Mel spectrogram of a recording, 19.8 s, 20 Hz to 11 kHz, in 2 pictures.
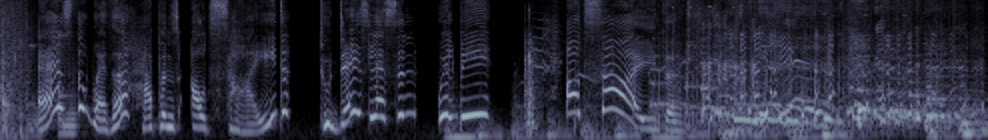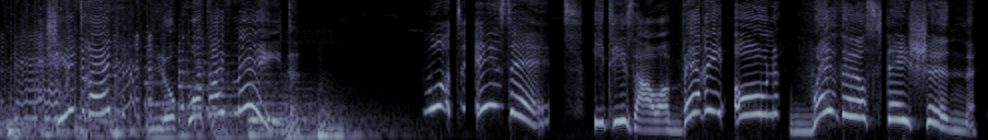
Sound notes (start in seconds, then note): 6.4 laughter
